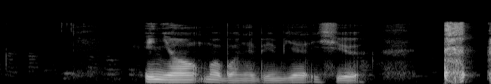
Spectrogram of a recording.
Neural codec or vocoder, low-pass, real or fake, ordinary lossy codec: none; 7.2 kHz; real; Opus, 64 kbps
